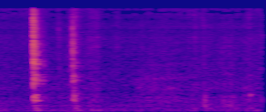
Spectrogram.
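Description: A few faint, short clicks of small handling noise over a quiet room hiss, two of them in the first second.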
